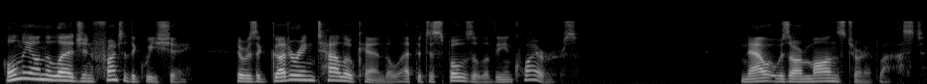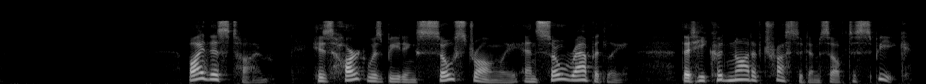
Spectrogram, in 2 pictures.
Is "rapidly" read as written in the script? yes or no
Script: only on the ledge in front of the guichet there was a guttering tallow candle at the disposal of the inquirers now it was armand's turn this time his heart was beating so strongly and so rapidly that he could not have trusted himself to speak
yes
